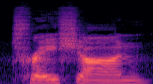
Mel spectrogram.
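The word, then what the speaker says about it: Treshon: is are you ready for this no hashon treyshawn clinton dicks okay it's spelled h a apostrophe sean t-r-e-s-h-o-n clinton dix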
